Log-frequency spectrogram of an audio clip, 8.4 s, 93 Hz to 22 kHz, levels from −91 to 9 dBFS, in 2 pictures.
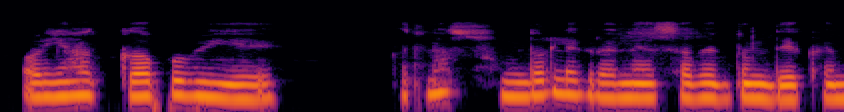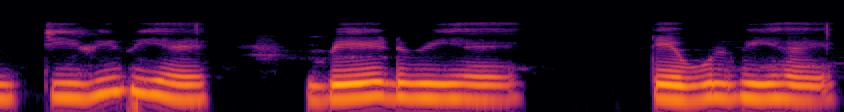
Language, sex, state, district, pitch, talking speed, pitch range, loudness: Magahi, female, Bihar, Lakhisarai, 190 Hz, 165 wpm, 180-205 Hz, -21 LUFS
